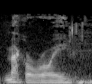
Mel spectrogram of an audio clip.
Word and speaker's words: McIlroy: I can't talk about Rory McIlroy. – McIlroy, yeah, make sure you pronounce that correctly. – McIlroy? This is McIlroy? – Kilroy, yeah.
